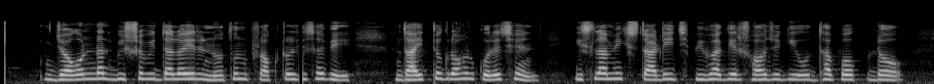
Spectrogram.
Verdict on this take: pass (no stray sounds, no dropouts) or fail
fail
